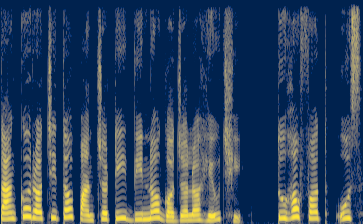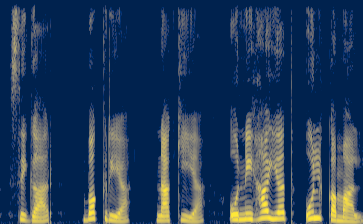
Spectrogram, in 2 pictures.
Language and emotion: Odia, neutral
